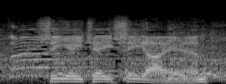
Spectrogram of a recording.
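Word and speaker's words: Chacín: His last name Chacin, Chacin.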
